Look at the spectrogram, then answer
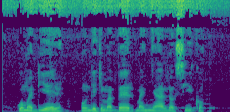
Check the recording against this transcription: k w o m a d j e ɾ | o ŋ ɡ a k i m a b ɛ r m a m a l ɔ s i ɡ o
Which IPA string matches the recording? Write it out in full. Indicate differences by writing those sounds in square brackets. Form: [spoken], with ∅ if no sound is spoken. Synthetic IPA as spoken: k w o m a d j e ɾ | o ŋ ɡ [e] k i m a b ɛ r m a [ɲ] a l ɔ s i [k] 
